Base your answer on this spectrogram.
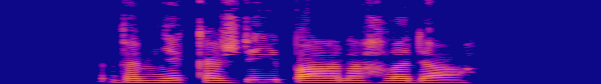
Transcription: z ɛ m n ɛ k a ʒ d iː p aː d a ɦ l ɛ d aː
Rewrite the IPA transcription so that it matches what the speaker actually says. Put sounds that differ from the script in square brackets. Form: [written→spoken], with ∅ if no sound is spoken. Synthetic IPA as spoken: [z→v] ɛ m [n→ɲ] ɛ k a ʒ d iː p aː [d→n] a ɦ l ɛ d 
